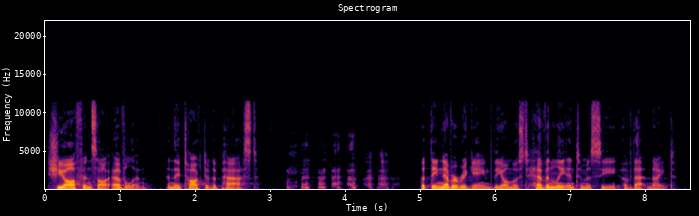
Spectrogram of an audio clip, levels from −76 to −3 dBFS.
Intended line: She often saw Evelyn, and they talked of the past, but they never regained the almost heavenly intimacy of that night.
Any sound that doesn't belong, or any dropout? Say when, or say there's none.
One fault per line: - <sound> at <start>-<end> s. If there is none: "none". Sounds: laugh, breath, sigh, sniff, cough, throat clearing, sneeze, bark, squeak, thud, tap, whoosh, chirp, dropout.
- laugh at 3.2-4.7 s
